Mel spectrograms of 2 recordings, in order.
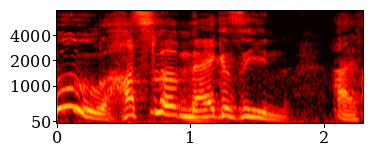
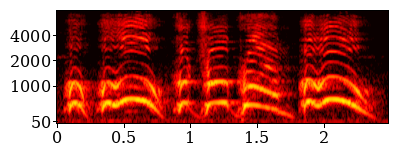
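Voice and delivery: whooping cheers; slower than usual. Acted. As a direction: cheer him on like a rowdy fan. Cheering Brian on again.

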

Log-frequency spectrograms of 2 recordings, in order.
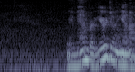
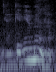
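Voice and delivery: ordinary delivery

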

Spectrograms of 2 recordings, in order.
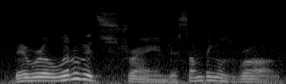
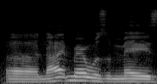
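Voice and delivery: usual speaking voice

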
